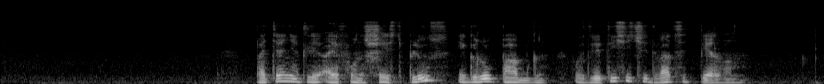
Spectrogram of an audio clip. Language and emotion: Russian, neutral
